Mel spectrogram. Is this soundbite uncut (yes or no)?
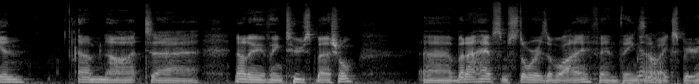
yes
